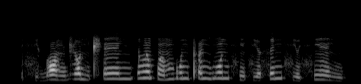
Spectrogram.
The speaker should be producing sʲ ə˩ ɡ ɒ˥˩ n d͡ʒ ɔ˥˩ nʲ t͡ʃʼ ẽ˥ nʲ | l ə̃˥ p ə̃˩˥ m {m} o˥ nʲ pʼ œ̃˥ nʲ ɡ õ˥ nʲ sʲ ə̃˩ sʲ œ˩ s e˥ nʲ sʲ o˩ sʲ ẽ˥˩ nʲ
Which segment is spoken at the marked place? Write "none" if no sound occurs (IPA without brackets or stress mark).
b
